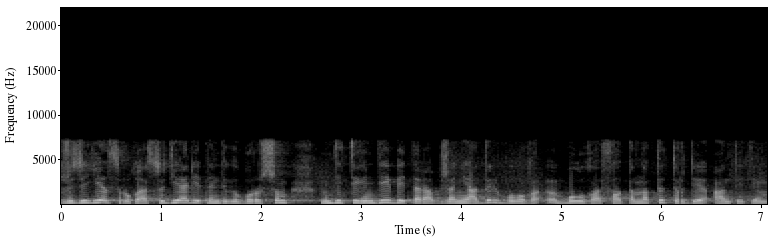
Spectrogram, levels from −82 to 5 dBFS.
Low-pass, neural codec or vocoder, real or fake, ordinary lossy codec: 7.2 kHz; none; real; none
